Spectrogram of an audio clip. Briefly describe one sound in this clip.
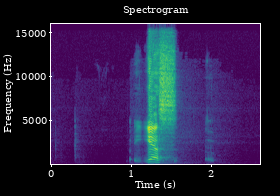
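A young woman speaks briefly and calmly, close to a microphone.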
